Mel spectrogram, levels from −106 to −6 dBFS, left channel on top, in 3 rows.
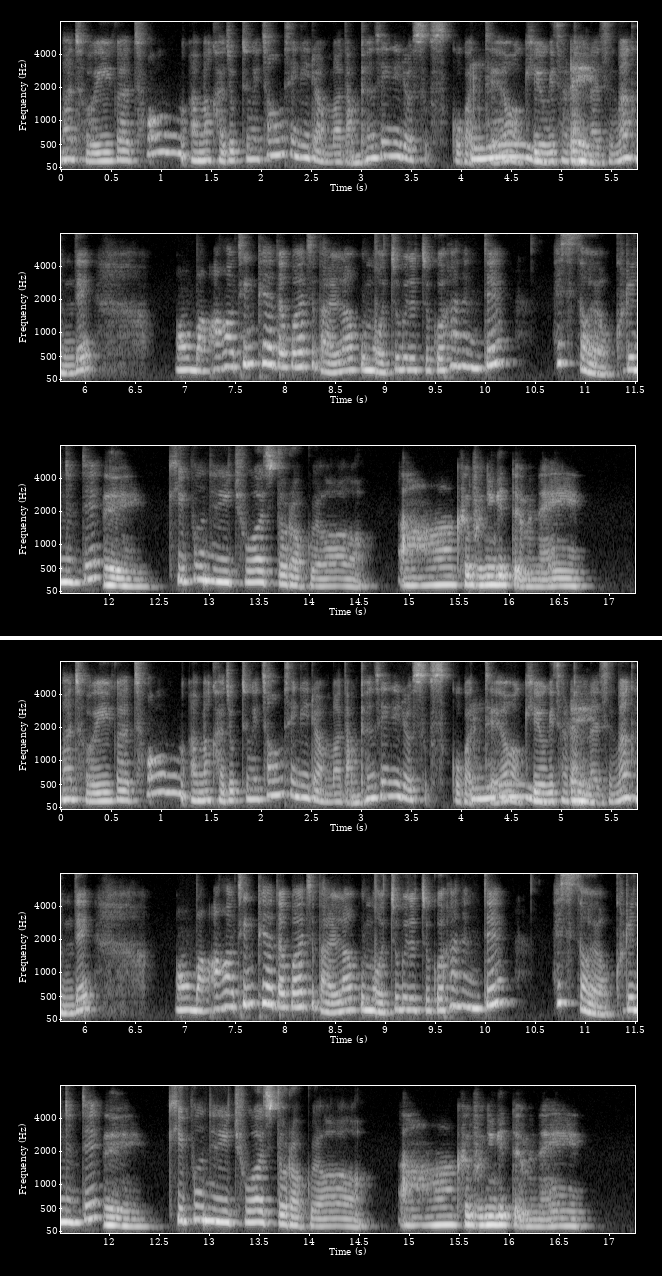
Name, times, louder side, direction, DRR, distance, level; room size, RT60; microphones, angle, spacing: voice 1, 0.0-6.4 6.9-10.2 10.7-11.9 12.6-14.6, right 1 dB, 25° right, 0.4 m, -29 dB
voice 2, 4.1-5.4 11.9-12.4 14.9-16.7, equal, 35° left, 0.7 m, -26 dB
2.5 x 2.3 x 3.2 m
head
